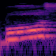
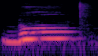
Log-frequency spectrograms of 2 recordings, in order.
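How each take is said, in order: First: The vowel sounds like a long 'o'. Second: The vowel sounds like a long 'oo'. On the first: This is the Urdu-style way of reading. The speaker calls it wrong. "बो साउंड नहीं आएगा। ये हमारा मजहूल तरीका है, उर्दू के लबो लहजे पर" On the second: This is the Arabic-style way of reading. The speaker calls it right. "बू ऊ साउंड आएगा। ये हमारा मारूफ तरीका है"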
